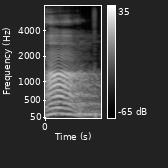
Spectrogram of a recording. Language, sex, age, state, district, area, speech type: Hindi, male, 60+, Uttar Pradesh, Azamgarh, urban, read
